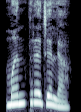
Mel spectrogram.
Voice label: "ಮಂತ್ರಜಲ", Kannada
